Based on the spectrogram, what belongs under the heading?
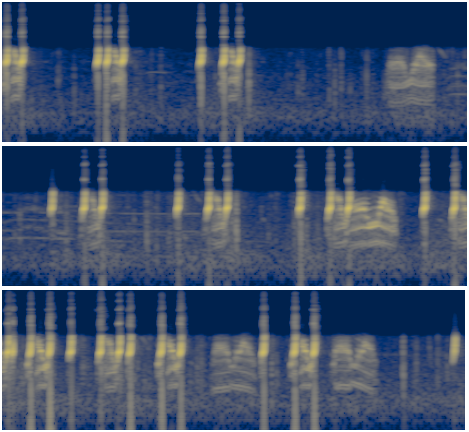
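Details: Quail calls over ten seconds: crisp, short notes fired singly and in rapid clusters, mixed with buzzy, rasping phrases that grow denser toward the end; background otherwise quiet.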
